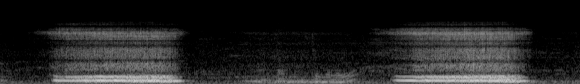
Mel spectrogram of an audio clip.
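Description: Two long, loud, rumbling snores on inhalation with a quiet pause between, typical of heavy snoring during sleep.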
